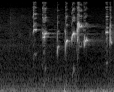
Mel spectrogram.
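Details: European goldfinch from Palestine in a training recording of 'lugha' song for teaching young goldfinches: a short burst of high, bright twittering notes with quick upward and downward slurs, about a second long, over a quiet low hum.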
